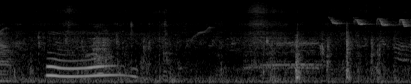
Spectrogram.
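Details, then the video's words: Goat on a farm while playing and eating, giving a single drawn-out nasal bleat that dips slightly in pitch, followed by quiet rustling and a few high thin chirps near the end. "FUNNY GOAT SOUNDS PLAYING AND WHILE EATING ON THE FARM"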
